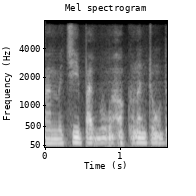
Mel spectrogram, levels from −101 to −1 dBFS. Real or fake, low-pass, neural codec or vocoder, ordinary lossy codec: fake; 7.2 kHz; codec, 16 kHz, 0.9 kbps, LongCat-Audio-Codec; none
